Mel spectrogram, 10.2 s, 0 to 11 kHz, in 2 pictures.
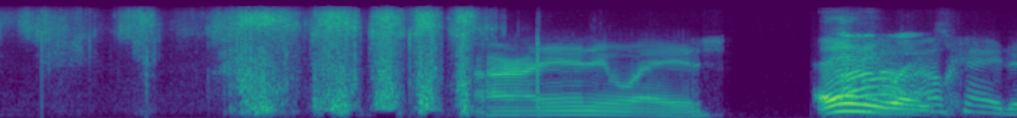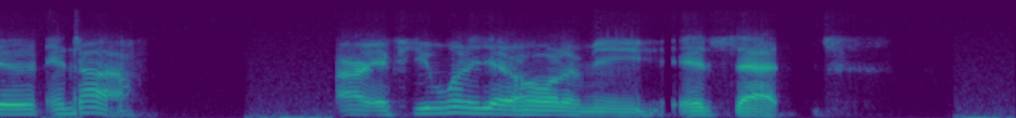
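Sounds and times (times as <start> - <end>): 
beard rustling and scratching against a microphone: 0.0 - 2.5
speech: 2.4 - 5.9, 6.8 - 9.3.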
